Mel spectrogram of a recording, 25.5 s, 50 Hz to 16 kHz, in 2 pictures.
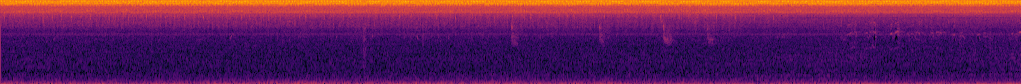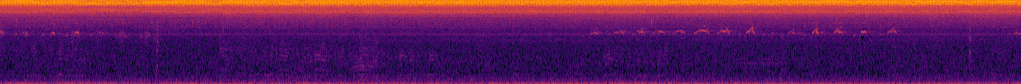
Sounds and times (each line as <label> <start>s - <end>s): intense crickets in high grass 0.0s - 25.5s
